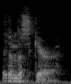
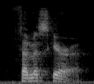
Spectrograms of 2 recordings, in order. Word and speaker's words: Themyscira: How do you pronounce the island? – Themyscira. – Themyscira. So like, Themyscira. Themyscira. – I think. – You think. It's like I'm saying the mascara.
